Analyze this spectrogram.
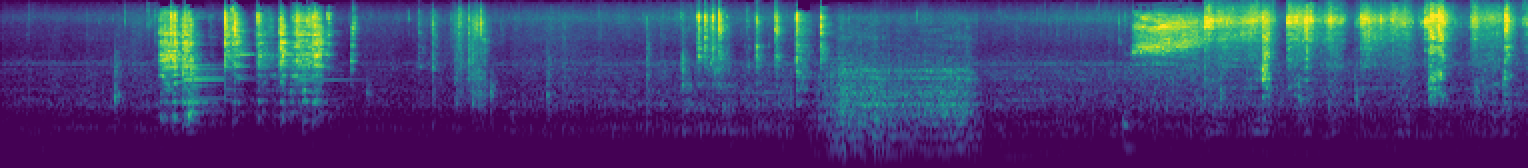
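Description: Metal tongs clinking and scraping against a steel paella pan as dry fideo noodles are stir-fried in olive oil, in uneven bursts of clatter. About eleven seconds in a steady hiss sets in under the clatter.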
